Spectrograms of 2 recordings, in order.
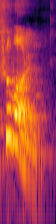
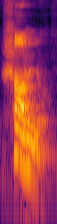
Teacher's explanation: তাহলে সু, উ আসছে, এই উটা লোপ পাচ্ছে, স্বর্ণর সময় ওটা থাকছে না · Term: মধ্য স্বরলোপ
